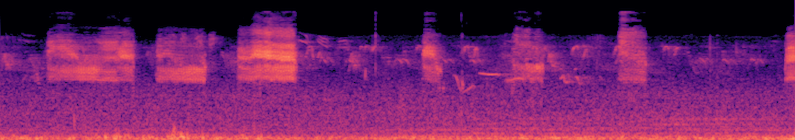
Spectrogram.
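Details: Starling flock at a feeding station: a run of harsh, noisy bursts early on, then scattered short chirps and squeaky notes from several birds, over steady low rumble.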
